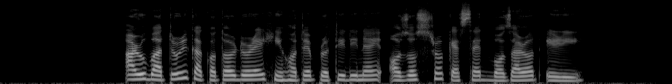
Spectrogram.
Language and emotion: Assamese, neutral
